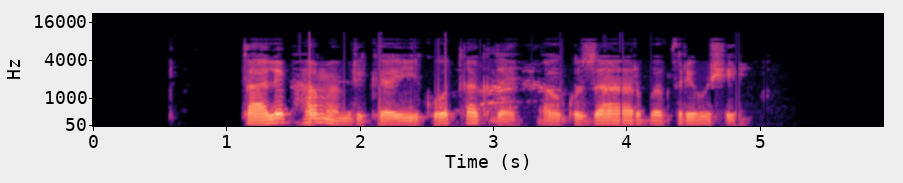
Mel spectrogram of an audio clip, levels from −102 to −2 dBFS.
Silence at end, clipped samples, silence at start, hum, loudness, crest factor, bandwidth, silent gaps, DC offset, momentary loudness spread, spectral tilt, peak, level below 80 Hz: 1.05 s; under 0.1%; 1.15 s; none; -24 LUFS; 20 dB; 9.4 kHz; none; under 0.1%; 9 LU; -6 dB/octave; -6 dBFS; -56 dBFS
